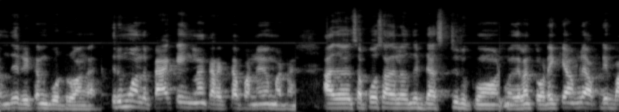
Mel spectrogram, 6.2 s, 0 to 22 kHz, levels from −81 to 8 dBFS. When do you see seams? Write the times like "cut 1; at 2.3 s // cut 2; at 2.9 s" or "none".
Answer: cut 1; at 1.1 s // cut 2; at 2.9 s // cut 3; at 5.0 s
